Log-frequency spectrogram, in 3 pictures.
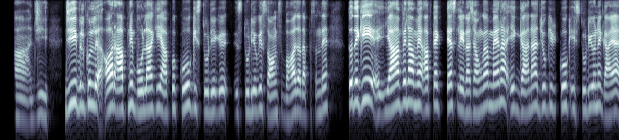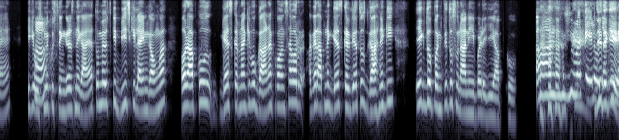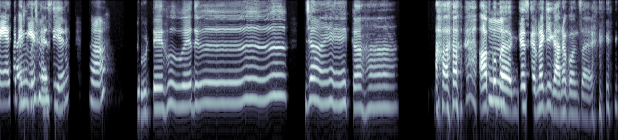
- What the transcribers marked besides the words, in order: in English: "सॉन्ग्स"; in English: "टेस्ट"; laughing while speaking: "हाँ"; in English: "सिंगर्स"; in English: "गेस"; in English: "गेस"; laughing while speaking: "गाने की"; laughing while speaking: "अ"; chuckle; laugh; chuckle; singing: "टूटे हुए दिल जाएँ कहाँ?"; laugh; in English: "गेस"; chuckle
- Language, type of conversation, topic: Hindi, podcast, आजकल लोगों की संगीत पसंद कैसे बदल रही है?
